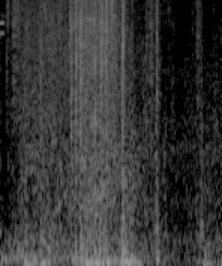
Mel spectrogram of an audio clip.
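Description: Rapid gunfire rattles and bursts.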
